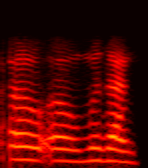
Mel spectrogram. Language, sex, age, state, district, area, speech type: Bodo, female, 60+, Assam, Chirang, rural, conversation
